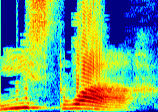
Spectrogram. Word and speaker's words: histoire: Une histoire. La lettre H est une lettre muette. Il se voit, mais il ne se prononce pas.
